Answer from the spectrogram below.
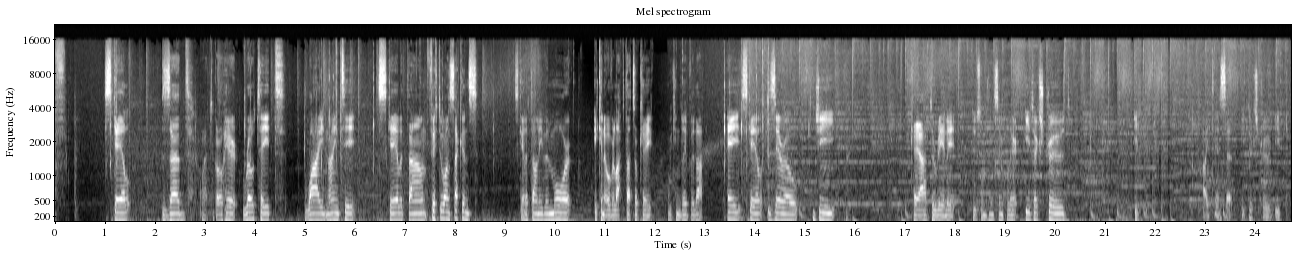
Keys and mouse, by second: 0.9 s, 2.6 KP_1, 3.7 r, 6.3 s, 7.7 KP_3, 8.7 s, 10.5-10.9 drag, 11.6-12.5 drag, 13.3 a, 13.7 s, 15.0 g, 16.1 middle drag, 16.8-17.9 drag, 17.9-18.3 middle drag, 19.0 i, 20.6 e, 22.7 i, 23.8 e, 24.6 s.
